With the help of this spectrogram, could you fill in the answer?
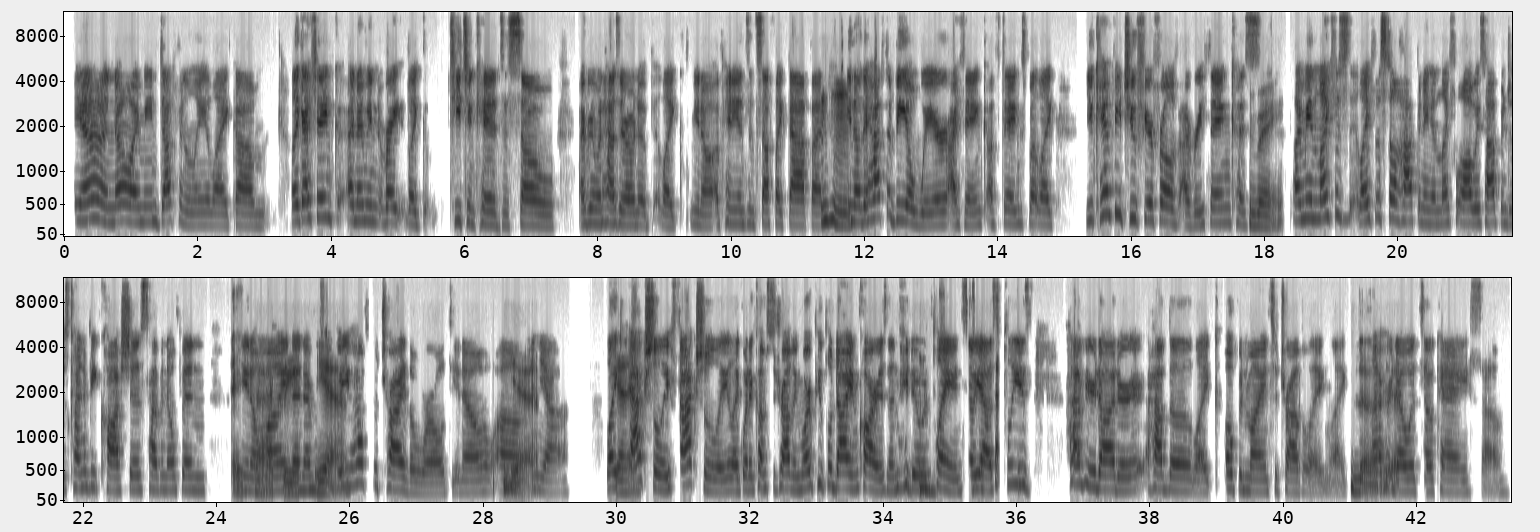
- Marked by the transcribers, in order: tapping; unintelligible speech; laughing while speaking: "they do"; other background noise
- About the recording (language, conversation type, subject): English, unstructured, How can you convince someone to travel despite their fears?
- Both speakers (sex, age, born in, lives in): female, 30-34, United States, United States; female, 35-39, United States, United States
